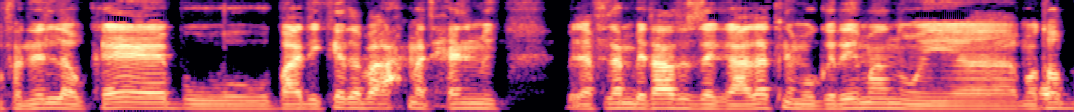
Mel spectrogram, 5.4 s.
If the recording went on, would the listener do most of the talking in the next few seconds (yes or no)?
no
